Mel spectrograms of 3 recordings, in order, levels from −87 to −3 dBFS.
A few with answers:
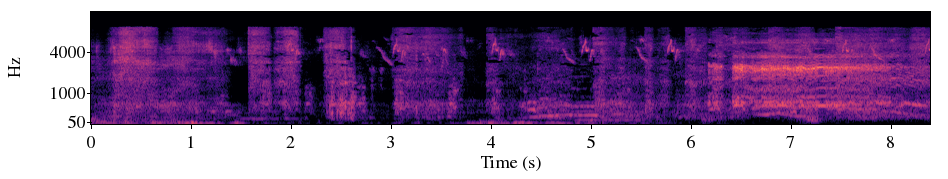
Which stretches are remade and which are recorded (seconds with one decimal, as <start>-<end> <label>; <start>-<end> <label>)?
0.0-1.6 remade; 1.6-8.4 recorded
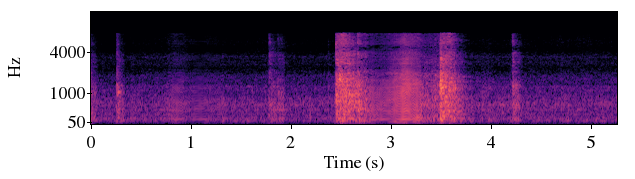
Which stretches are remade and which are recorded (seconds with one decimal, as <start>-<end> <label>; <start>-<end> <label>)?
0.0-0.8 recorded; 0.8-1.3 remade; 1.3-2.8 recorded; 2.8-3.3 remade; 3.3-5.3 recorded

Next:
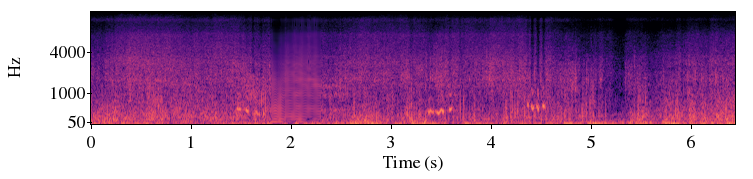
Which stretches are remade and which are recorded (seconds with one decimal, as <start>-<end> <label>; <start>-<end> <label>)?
0.0-1.8 recorded; 1.8-2.3 remade; 2.3-6.4 recorded

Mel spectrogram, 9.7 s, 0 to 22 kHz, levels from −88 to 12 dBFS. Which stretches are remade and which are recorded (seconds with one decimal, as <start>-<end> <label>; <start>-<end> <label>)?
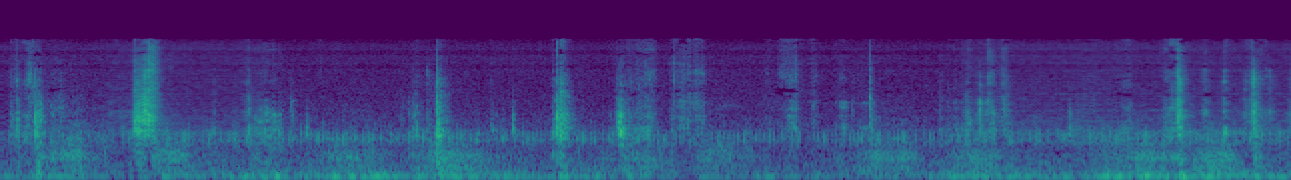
0.0-0.8 recorded; 0.8-2.0 remade; 2.0-7.2 recorded; 7.2-9.7 remade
